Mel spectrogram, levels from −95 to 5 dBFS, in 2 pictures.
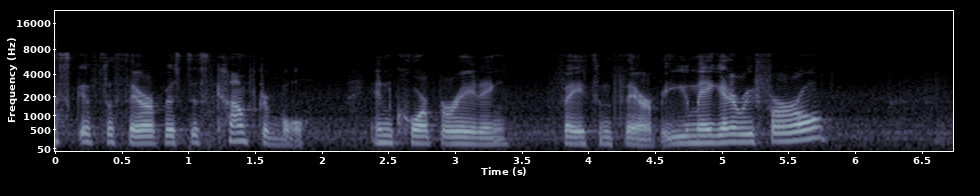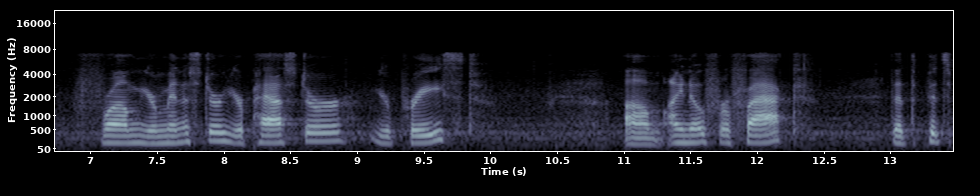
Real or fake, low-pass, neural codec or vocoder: real; 7.2 kHz; none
